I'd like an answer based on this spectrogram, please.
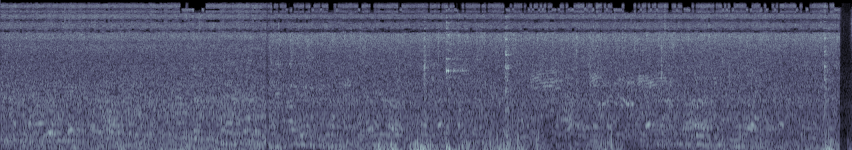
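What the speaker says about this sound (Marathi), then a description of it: "तेव्हा बघतो तर काय चक्क पाऊस पडत होता" Rain falls steadily in South Goa, a continuous dense hiss of drops on surfaces that stays even throughout, with no voices over it.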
